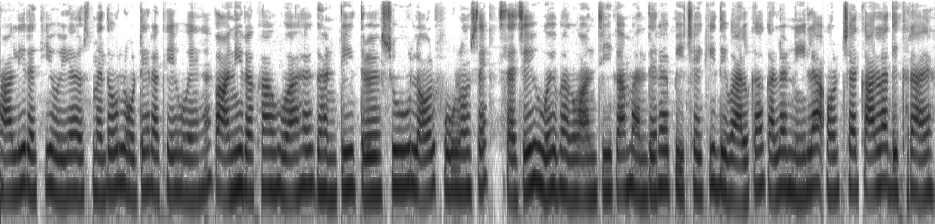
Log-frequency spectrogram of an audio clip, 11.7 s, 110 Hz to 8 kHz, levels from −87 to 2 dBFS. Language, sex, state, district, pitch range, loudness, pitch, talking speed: Hindi, female, Bihar, Jamui, 200-220 Hz, -14 LUFS, 210 Hz, 195 wpm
